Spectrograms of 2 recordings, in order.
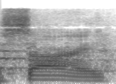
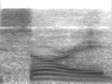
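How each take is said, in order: First: It is said in an American accent. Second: It is said in a Canadian accent.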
